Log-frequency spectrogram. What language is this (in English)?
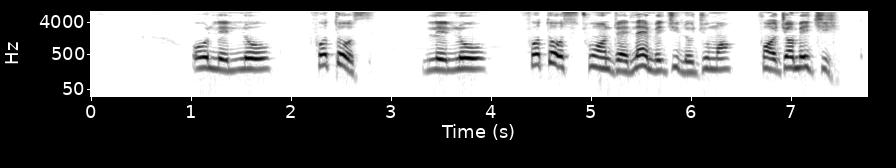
Yoruba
